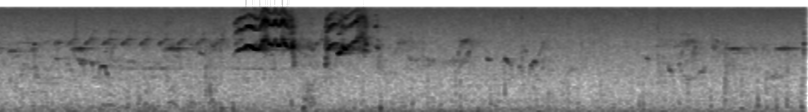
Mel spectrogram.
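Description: Birds calling: a run of short high chirps, then two brief, louder warbling calls about two and a half and three and a half seconds in, over a steady low rumble.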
